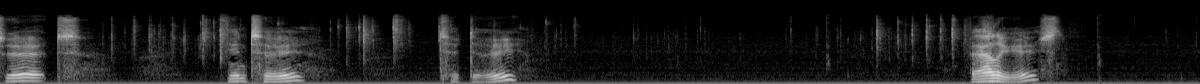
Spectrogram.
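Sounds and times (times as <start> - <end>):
keyboard typing clicks: 5.4 - 9.7.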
